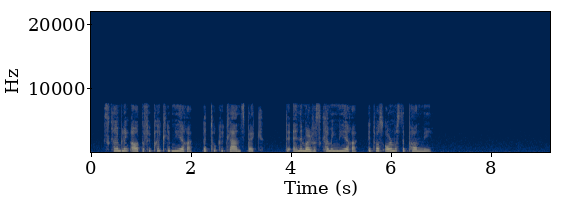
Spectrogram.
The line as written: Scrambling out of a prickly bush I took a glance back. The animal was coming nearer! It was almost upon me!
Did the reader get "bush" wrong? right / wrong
wrong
